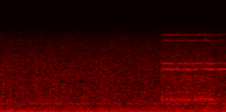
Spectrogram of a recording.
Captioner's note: phone ringing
